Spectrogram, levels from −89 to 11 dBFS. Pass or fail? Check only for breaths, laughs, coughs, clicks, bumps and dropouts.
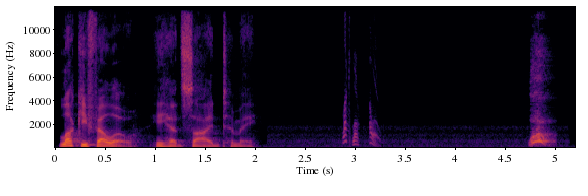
fail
